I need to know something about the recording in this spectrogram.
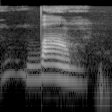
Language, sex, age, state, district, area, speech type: Maithili, female, 30-45, Bihar, Begusarai, rural, read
